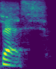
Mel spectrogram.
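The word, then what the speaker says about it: Bech: Is it Beck? Oh, I could go. How do you pronounce it? It's Besh. Besh. It is Besh.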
